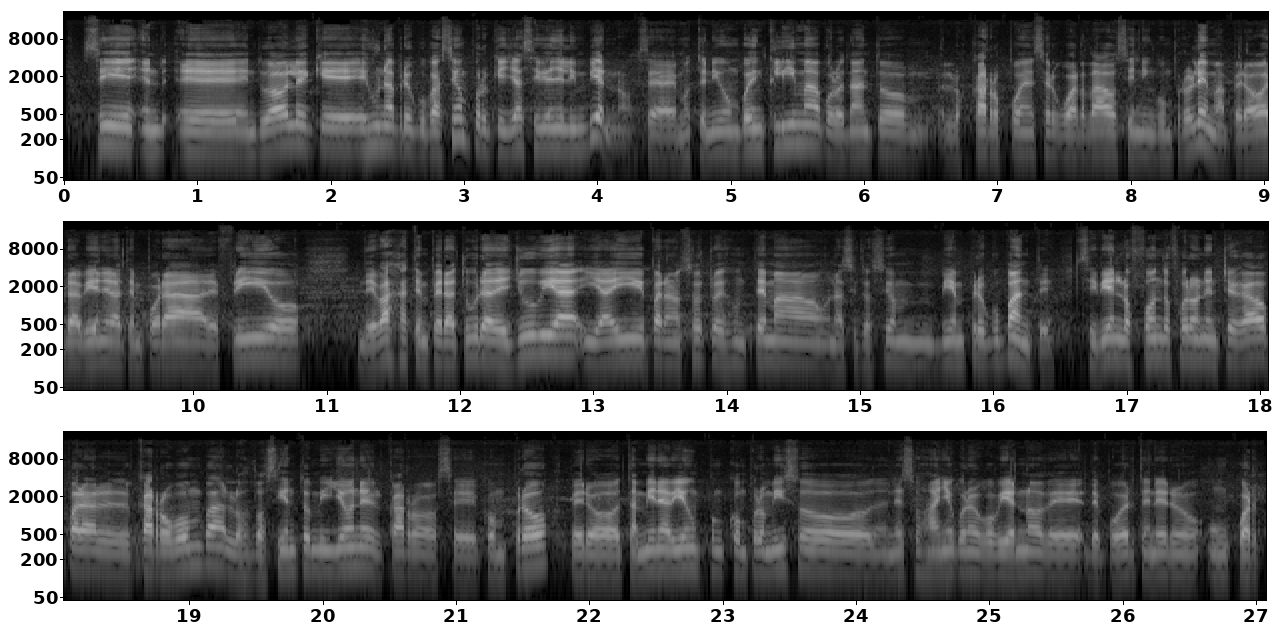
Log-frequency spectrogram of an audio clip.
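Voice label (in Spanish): cuña presidente bomberos radio; PTE. BOMBEROS; muere carbonizado al interior una vivienda siniestrada lago ranco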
